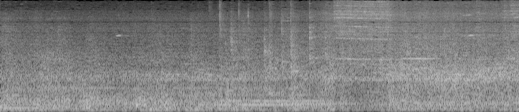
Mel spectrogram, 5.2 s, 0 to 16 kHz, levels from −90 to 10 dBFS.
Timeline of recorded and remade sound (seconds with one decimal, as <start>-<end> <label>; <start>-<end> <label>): 0.0-0.7 remade; 0.7-5.2 recorded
